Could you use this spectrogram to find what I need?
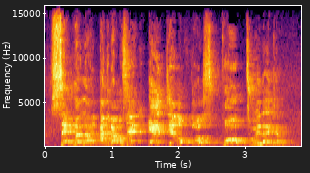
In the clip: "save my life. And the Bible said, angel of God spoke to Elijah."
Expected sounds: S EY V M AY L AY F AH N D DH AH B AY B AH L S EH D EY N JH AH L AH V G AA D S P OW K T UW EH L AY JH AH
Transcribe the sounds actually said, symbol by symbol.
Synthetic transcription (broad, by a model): S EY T M AY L AY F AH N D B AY AH S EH EY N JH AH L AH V G AA D S P OW K T UW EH L AY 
